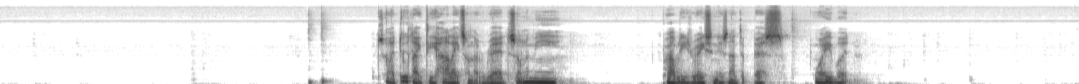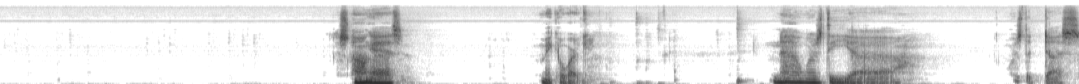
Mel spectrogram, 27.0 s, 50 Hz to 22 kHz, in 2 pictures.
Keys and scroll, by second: 3.8 space, 20.9 ctrl+s, 21.6 space.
